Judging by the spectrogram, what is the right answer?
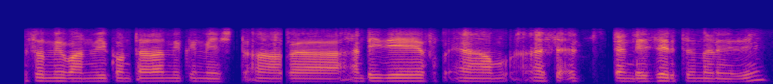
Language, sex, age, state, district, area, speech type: Telugu, male, 45-60, Andhra Pradesh, Kakinada, rural, conversation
